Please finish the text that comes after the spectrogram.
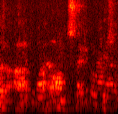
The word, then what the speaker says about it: bang: They call it a bong stick. It's spelled BANG, but it's pronounced bong.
